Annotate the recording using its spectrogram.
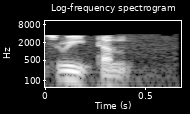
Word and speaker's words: Ritam: My name is Ritam.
